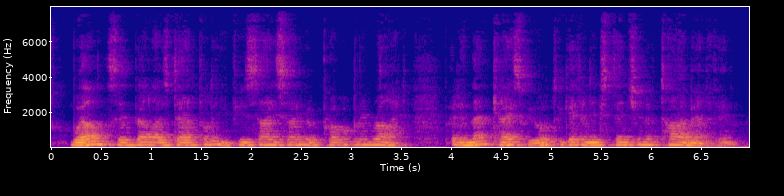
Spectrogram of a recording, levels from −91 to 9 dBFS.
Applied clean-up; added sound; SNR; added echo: none; none; none; reverberation time 0.9 s.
